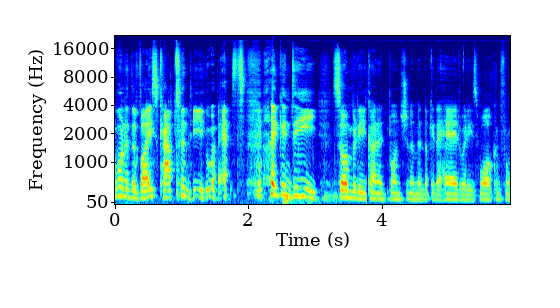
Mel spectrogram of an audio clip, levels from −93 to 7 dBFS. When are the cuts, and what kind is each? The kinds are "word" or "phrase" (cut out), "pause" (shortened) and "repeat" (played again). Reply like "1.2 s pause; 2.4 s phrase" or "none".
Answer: 1.1 s word; 2.7 s word; 3.8 s word; 4.1 s word; 4.7 s word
